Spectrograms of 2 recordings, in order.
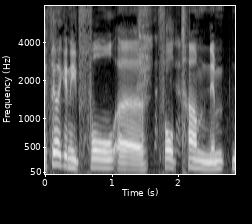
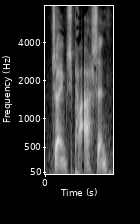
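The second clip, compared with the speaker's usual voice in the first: Michael Caine accent; 6 semitones lower, 4 dB quieter than usual. Shown as a demonstration. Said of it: "I'm just gonna do Michael Caine".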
